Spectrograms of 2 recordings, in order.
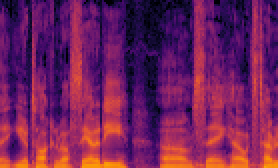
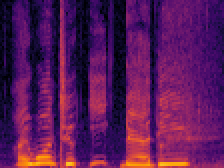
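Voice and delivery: put-on very high-pitched little kid voice. Talking about Daniel Bryan re-signing with WWE, you play Birdie speaking to Daddy, Birdie impersonation. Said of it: "It's like really good Birdie impersonation".

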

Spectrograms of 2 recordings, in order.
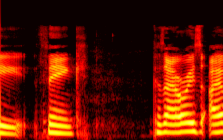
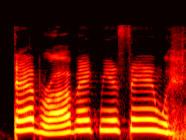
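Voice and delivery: very slow, deep, drawn-out voice from the throat; 4 semitones higher than usual. Doing Ray again after being asked for him: Ray from Everybody Loves Raymond voice. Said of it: "give me Ray".

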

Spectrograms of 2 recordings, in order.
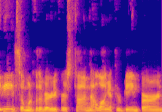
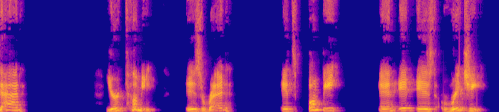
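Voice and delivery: put-on very slow, high, childlike little-boy voice; 8 semitones higher than usual. A father retelling what his son Jack said about his scars, in Jack's little boy voice. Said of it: "with his little boy voice".

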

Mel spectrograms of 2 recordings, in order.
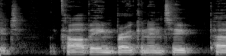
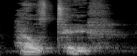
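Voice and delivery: muttered quietly under breath. Reading a story, the swimmer at the pool mutters under his breath. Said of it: "he said under his breath".

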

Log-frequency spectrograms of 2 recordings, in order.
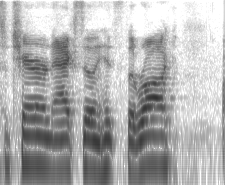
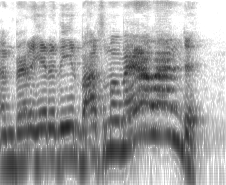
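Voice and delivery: put-on passable Austrian accent, pitched up; 5 semitones higher, 4 dB louder than usual. Talking with someone who loves your Arnold, slip into a reasonable Arnold impersonation. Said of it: "you do a reasonable facsimile of an Arnold impersonation".

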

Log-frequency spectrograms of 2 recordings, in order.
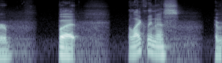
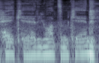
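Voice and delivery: put-on creepy old lady voice, quieter; 7 dB quieter than usual. Retelling how a lady in a van offered candy: imitating a creepy old lady. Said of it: "Just like that".

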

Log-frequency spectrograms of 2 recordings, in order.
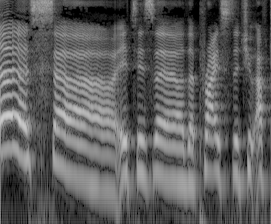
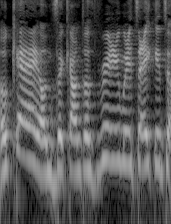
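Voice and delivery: fake German accent sliding into a French accent; 3 semitones higher than usual. Retelling a Family Guy bunker skit, German accent slipping into French. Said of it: "they're French again".

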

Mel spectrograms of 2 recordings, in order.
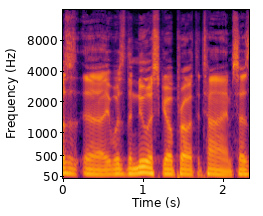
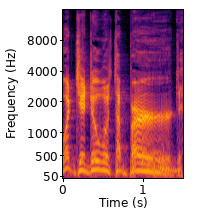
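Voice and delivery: salty sea-dog voice, bird drawn out; 8 semitones higher than usual. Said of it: "Willem Dafoe's voice".

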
